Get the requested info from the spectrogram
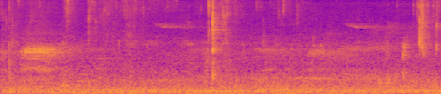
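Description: Eating with the fingers: khichuri rice being worked by hand on a plate, with one sharp click about two seconds in and more clicks near the end as a mouthful goes in. A bird calls near the start, with faint chirps behind.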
